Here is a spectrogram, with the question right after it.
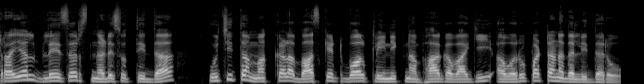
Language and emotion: Kannada, neutral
